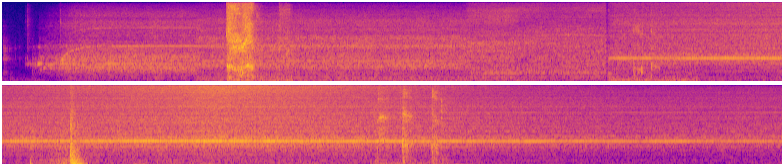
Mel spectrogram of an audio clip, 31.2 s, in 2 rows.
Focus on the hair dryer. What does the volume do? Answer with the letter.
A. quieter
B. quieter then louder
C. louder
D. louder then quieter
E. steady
D.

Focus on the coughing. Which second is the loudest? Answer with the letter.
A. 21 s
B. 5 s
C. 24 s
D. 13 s
B.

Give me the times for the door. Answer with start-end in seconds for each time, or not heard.
16.1-17.4.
